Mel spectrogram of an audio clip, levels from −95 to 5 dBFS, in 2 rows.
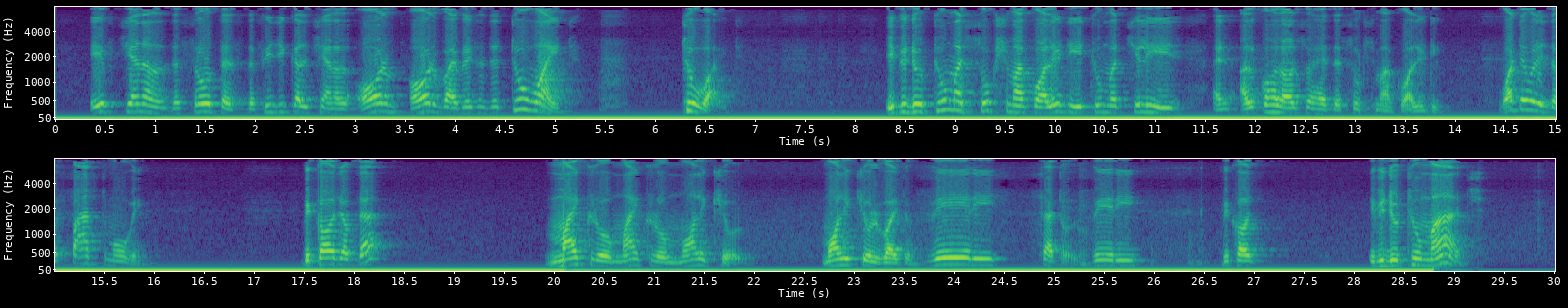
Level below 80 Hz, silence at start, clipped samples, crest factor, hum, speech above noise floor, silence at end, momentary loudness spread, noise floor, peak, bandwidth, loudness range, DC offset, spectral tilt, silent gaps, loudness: -52 dBFS; 0 s; under 0.1%; 18 dB; none; 40 dB; 0 s; 13 LU; -58 dBFS; 0 dBFS; 8 kHz; 4 LU; 20%; -4 dB/octave; none; -19 LUFS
